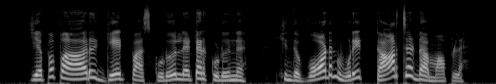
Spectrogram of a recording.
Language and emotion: Tamil, angry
